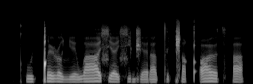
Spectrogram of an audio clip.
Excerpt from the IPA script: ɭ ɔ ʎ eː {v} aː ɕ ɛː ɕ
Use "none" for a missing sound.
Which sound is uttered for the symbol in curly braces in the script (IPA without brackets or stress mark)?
w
